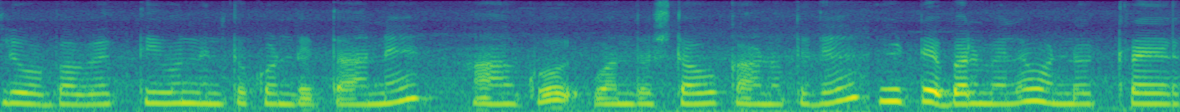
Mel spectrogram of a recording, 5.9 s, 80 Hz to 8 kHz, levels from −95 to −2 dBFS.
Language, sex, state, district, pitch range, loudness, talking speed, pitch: Kannada, female, Karnataka, Koppal, 235-255 Hz, -18 LUFS, 150 wpm, 240 Hz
